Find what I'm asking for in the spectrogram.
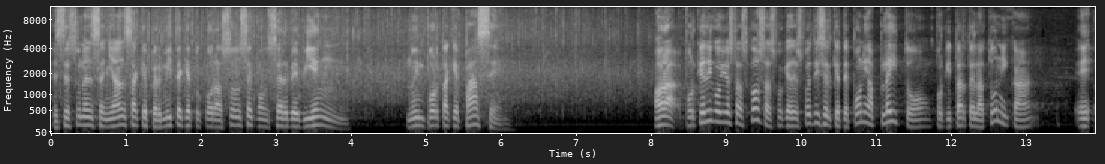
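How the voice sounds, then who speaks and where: A middle-aged man with a Guatemalan Spanish accent preaches a sermon as a pastor, his voice on the high side and his pace moderate. He preaches lively, acting out little dialogues and calling on the congregation to answer, with a faint crowd audible.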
